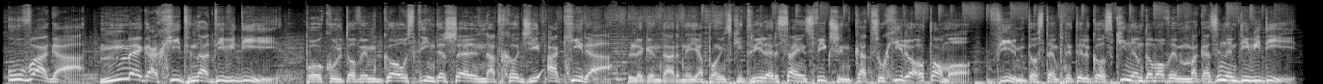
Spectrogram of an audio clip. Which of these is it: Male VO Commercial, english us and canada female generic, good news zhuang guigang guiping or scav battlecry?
Male VO Commercial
